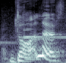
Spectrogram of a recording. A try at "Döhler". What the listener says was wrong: Dele. Quando o O tem o trema, tem som de E. Então a gente lê dollar, mas a pronúncia correta é Deler. Deler.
